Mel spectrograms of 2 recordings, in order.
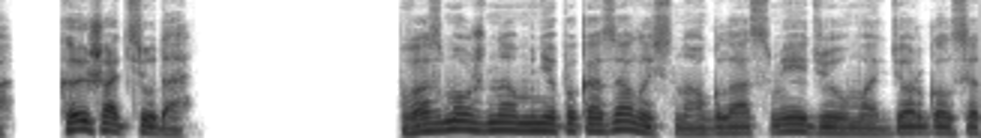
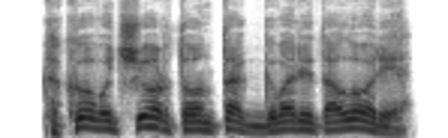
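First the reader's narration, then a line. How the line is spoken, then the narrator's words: Indignant young man growling. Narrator (Russian): возмущенно прорычал светловолосый парень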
